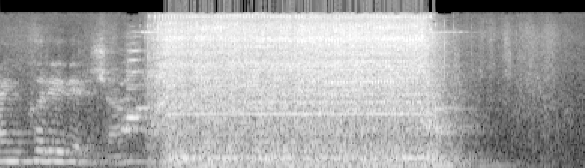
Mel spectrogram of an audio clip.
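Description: A sewing machine whirs loudly in a fast burst.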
